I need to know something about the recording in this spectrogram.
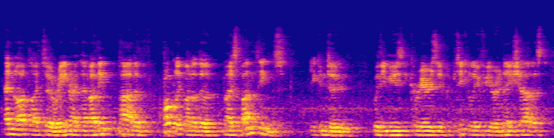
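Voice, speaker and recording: Heard from off mic in a very echoey room with faint noise, a man gives conversational panel advice. His voice is mid-pitched and moves little in tone. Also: level tone, brisk, hardly any pauses, fairly bright tone, distant mic. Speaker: music industry panellist.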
